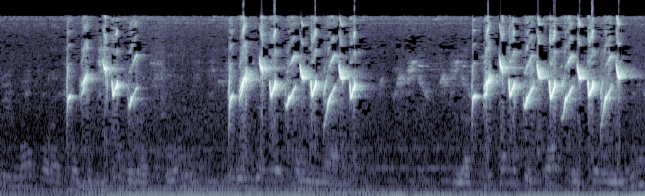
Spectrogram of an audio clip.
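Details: European goldfinch song for training birds, tied to Morocco: three bursts of quick tinkling twitters, each about a second long, separated by brief pauses, with a faint low hum beneath.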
